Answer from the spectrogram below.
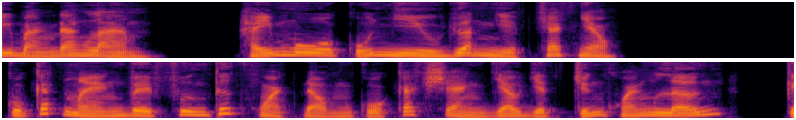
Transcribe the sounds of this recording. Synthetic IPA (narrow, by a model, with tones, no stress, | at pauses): i˧ɓa̰ː˧˨nɗaː˧ŋlaː˨˩m | ha̰˧˥jmu˧əku˧˩əɲi˨˩əwzwa˧jŋ̟ŋi˨˩əp̚xaː˦˥k̚ɲa˧w | ku˨˩əkːa˦˥jk̟̚ma̰ː˧˨nve˨˩fɨ˧əŋt̪ʰɨ˦˥k̚hwaː˨˩t̚ɗo̰˧˨wŋ͡mku˧˩əkaː˦˥k̚saː˨˩ŋzaː˧wzï˨˩k̟̚t͡ɕɨ˨˦ŋxwaː˨˦ŋləː˨˦n | k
